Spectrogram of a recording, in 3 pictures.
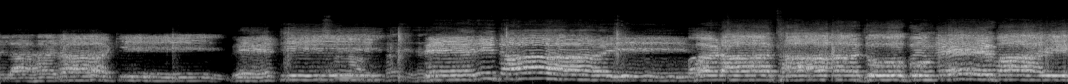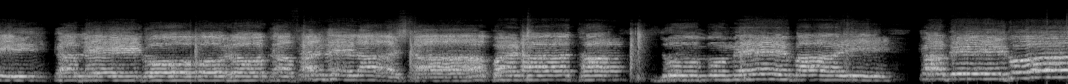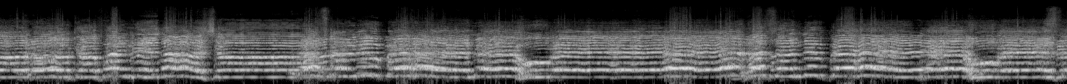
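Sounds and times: men chanting a lament: 0.0s - 32.0s.

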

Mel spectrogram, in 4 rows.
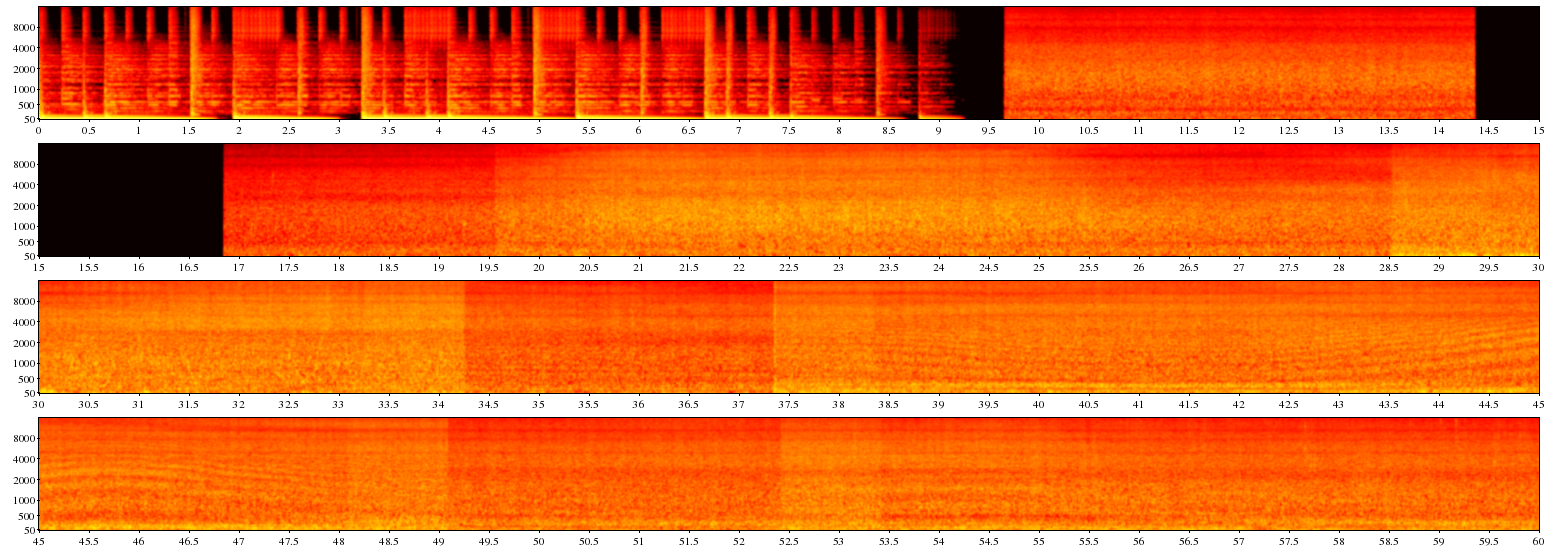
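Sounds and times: waterfall rushing over rocks: 9.7s - 14.4s, 16.9s - 60.0s.

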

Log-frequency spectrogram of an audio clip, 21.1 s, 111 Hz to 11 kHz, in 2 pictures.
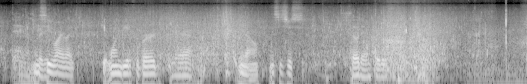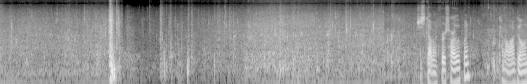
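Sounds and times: sea water washing on rocks: 6.5s - 9.2s
shotgun shot: 12.7s - 13.0s.

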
